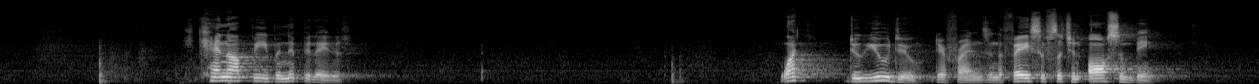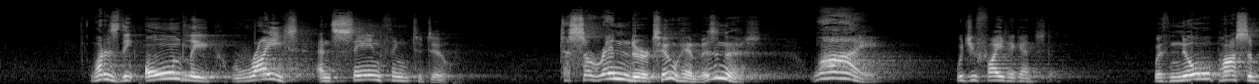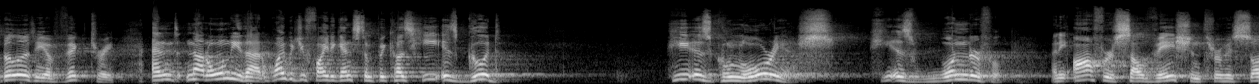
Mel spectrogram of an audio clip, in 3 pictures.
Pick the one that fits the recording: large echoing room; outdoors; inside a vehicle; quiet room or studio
large echoing room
